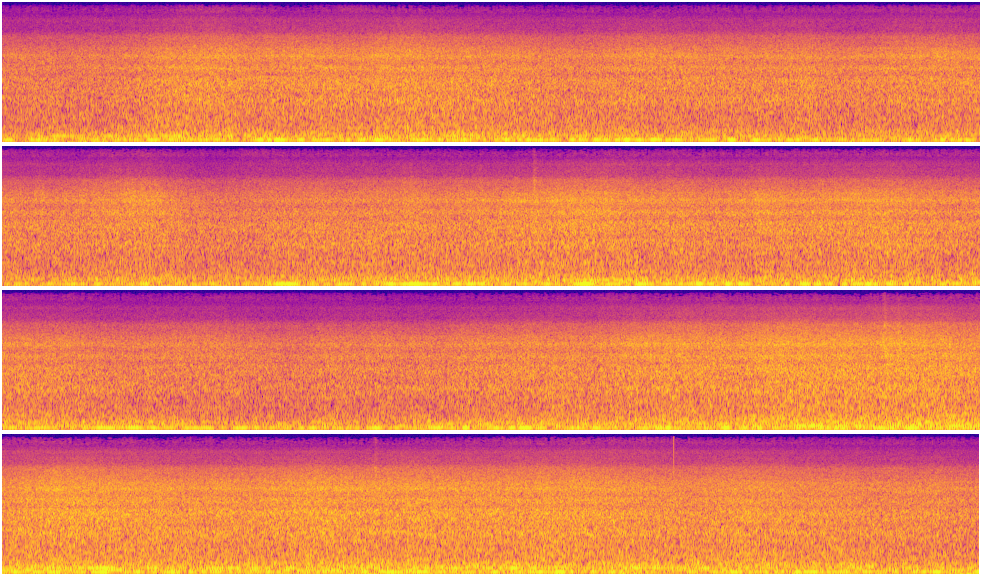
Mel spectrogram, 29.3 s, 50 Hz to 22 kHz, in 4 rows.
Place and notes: hilltop underneath big antenna array recorded in the wind shadow of a building, wind force S 29km/h
Cerro Sombrero was founded in 1958 as a residential and services centre for the national Petroleum Company (ENAP) in Tierra del Fuego.
Primavera, Región de Magallanes y de la Antártica Chilena, Chile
